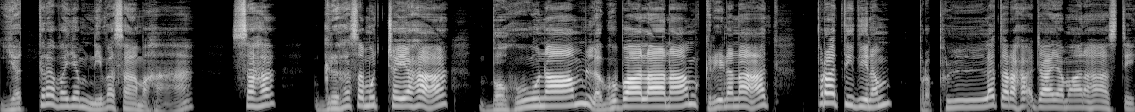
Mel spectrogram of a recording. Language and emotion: Sanskrit, happy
